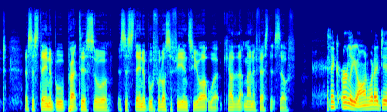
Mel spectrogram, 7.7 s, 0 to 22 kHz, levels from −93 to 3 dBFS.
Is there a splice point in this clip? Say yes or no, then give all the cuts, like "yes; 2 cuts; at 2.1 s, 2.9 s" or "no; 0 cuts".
yes; 1 cut; at 6.5 s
